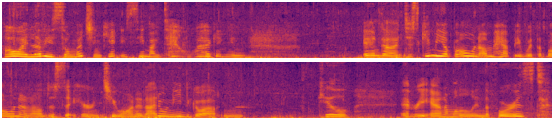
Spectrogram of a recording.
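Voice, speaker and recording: Man putting on a giddy devoted dog, high squeaky voice, gushing, gravelly edge, outdoors. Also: lively intonation, normal speed, noisy background, exaggerated voice. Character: overjoyed eager male pet dog. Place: outdoors in wind.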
